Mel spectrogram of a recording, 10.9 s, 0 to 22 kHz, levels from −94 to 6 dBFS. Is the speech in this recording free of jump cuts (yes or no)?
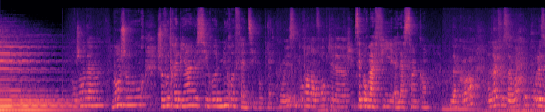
no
